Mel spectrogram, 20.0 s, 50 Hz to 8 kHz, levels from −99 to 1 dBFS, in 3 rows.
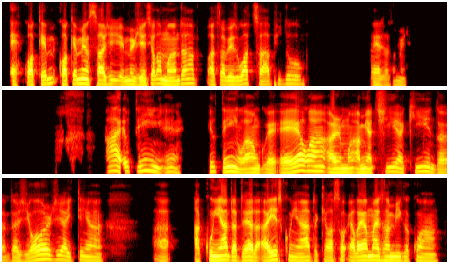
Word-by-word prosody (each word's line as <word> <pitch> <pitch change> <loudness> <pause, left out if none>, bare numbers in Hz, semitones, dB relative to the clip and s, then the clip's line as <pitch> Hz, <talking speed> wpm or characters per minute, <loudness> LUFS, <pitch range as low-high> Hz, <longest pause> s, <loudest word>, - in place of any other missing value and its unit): É, - - +1
qualquer 125 +2 +1
m 165 - -2
qualquer 140 +3 +1
mensagem 140 -3 +3
de 135 - -4
emergência 120 +1 0
ela 155 +1 +1
manda 145 +4 0
através 130 0 -1
do 125 - -2
WhatsApp 135 -4 -2
do 140 -2 -7 1.0
É 110 -1 -4
exatamente. 105 +2 -11 2.1
Ah 175 +4 +1
eu 155 - -1
tenho 165 -1 -3
é, 140 -4 -7 0.4
eu 155 +1 -6
tenho 155 -3 +1
lá 125 +2 +1
um 125 -1 0
é 115 0 +1
é 125 +3 +3
ela, 175 -3 +4
a 125 - +4
irmã 130 +1 +1
a 125 - +1
minha 125 0 +2
tia 150 +2 -4
aqui 155 +5 -4
da 115 -2 -5
da 115 -1 -6
Geórgia, 150 +8 +1
aí 130 -2 -3
tem 135 +3 -6
a 120 -2 -4 1.4
a - - 0
cunhada 140 -2 +4
dela, 125 +1 +3
a 120 0 +4
ex-cunhada 125 -4 0
que - - -14
ela 115 -1 0
só 140 +3 -4
ela 125 0 +3
é 135 - +5
mais 140 -1 +3
amiga 130 -1 0
com 125 +2 -5
a 110 -2 -4
130 Hz, 155 wpm, -22 LUFS, 125-150 Hz, 2.1 s, é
